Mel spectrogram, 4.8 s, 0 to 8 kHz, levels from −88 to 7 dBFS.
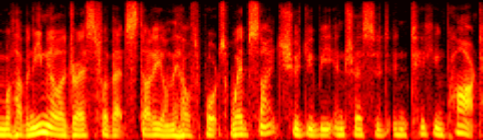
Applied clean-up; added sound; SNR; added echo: none; none; none; none.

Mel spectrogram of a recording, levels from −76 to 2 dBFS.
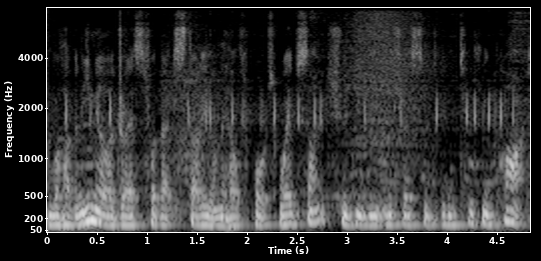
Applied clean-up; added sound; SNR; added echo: none; Typing; 19 dB; reverberation time 0.3 s.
